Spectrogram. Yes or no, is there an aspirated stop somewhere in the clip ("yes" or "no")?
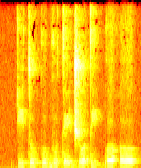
no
